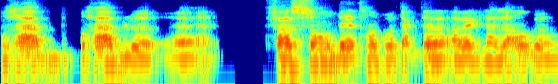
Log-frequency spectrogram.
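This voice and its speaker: A man with a Brazilian accent, medium in pitch, very slow, with lively intonation. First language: Brazilian Portuguese (speaking French). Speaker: language learner. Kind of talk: interview answers. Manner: halting, many hesitations.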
